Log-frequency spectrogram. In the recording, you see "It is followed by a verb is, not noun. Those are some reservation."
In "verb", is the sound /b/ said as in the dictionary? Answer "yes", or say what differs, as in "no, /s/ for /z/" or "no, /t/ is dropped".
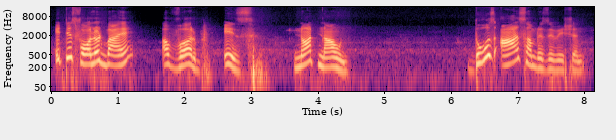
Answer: yes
